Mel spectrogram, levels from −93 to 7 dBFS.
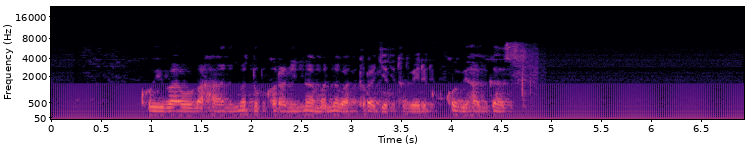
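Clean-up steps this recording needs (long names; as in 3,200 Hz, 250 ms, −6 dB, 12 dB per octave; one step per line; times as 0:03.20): hum removal 49.1 Hz, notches 29
echo removal 80 ms −13.5 dB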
